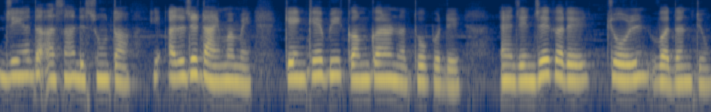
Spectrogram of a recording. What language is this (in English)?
Sindhi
